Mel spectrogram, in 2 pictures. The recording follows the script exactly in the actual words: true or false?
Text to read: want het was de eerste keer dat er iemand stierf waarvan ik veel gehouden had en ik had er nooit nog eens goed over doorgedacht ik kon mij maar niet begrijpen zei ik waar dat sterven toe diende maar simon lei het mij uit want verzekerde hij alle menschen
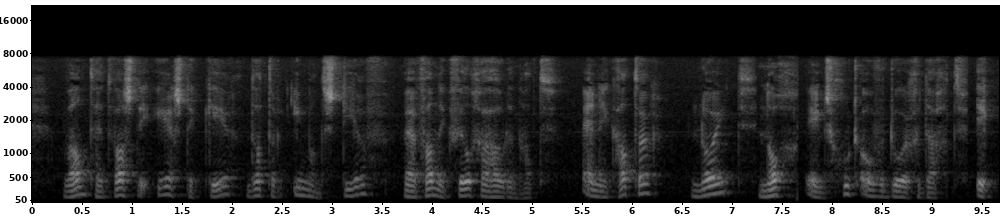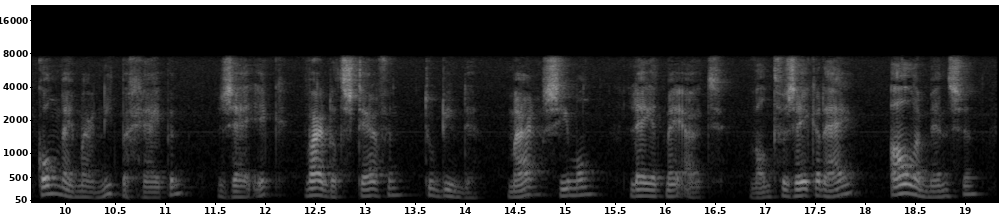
true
